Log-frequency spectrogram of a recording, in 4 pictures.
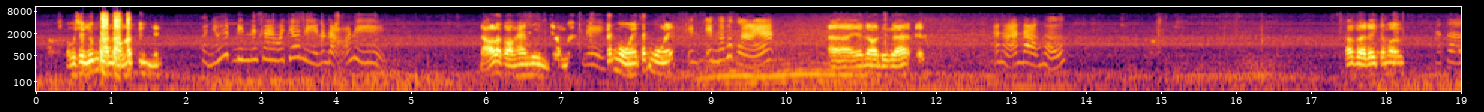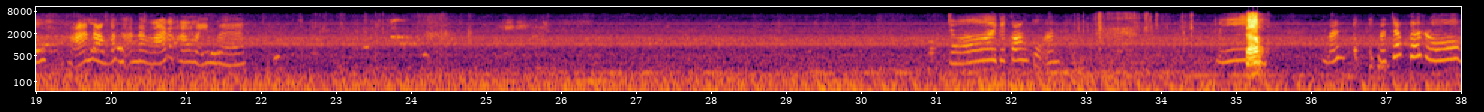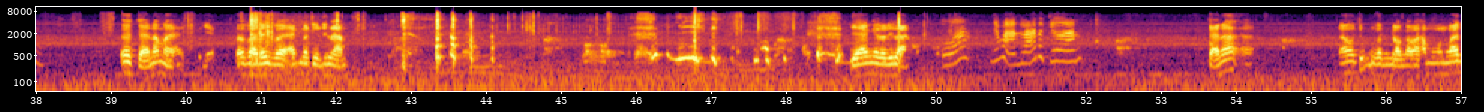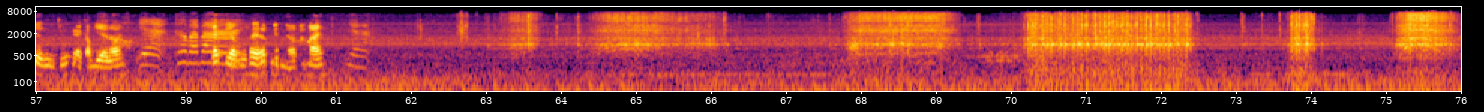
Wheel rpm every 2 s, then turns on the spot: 0, 0, 0, 0, 0, 0, 0, 0, 0, 0, 0, 0, 0, 0, 0, 0, 0, 0, 0, 0, 0, 0, 0, 0, 0, 0, 0, 0, 0, 0, 0, 0, 30, 20, 40, 30, 10, 20.
70-74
